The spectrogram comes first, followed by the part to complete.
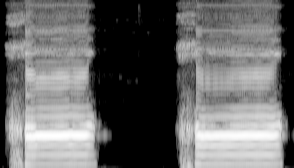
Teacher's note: زبان کی جڑ کو تالو کی طرف بلند کرتے ہوئے موٹی آواز میں پڑھیں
